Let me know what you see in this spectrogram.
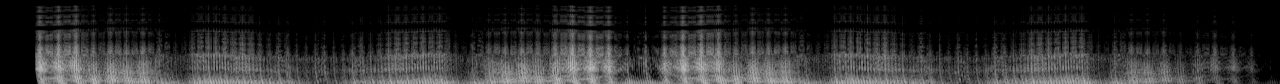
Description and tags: Evil Laught 01 HR
Made this sound with a HCM Synth called Tone2 Gladiator.
hell, hcm, awesome, laught, tone2, dark, synthesis, evil, gladiator, haha, laughter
